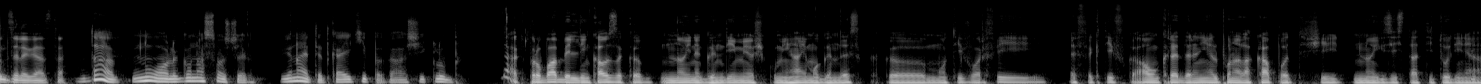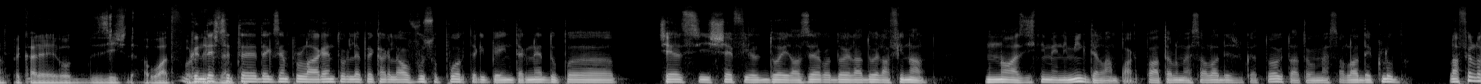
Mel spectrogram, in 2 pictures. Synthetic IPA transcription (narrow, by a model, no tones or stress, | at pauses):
ɨnt̪seleɡast̪ad̪anuoləɡəunasot͡ʃer | junajt̪ed̪kae̞kʲipəkaʃiklub | d̪apɾo̞babild̪iŋkauzəkəno̞jne̞ɡɨnd̪imjewʃi̥kumiɦajməɡɨnd̪eskːəmo̞t̪ivarfi | e̞fe̞kt̪iv̥kə̰ʔa̰wɨŋkɾe̞d̪e̞ɾeɨnje̞lpɨnəlakapət̪ʃinue̞ɡzist̪əat̪it̪ud̪inea̰pe̞kaɾe̞ozit͡ʃʲd̪ela̰wa̰t̪foɾɡɨneʃt̪et̪e̞d̪e̞ːɡze̞mplulaɾe̞nt̪uɾile̞pe̞kaɾe̞leawavut̪supʰo̞rt̪eɾipe̞int̪e̞rne̞t̪̚d̪upə | t͡ʃe̞lsiʃe̞fild̪o̞jlaze̞ɾod̪o̞jlad̪o̞jlafinal | nuazisnime̞nʲːimikd̪e̞lampa̰rt̪ːoat̪əlumeasawlat̪̚d̪e̞ʒukət̪o̞rʲt̪oat̪əlumeasalwat̪̚d̪e̞klub | lafe̞l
